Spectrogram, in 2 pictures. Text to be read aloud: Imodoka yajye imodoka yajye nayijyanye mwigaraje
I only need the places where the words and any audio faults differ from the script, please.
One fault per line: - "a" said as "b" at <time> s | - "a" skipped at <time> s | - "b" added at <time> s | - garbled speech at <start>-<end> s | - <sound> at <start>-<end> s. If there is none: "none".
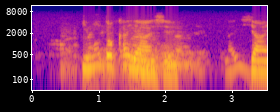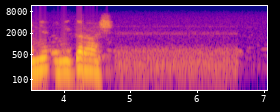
- "imodoka yajye" skipped at 2.1 s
